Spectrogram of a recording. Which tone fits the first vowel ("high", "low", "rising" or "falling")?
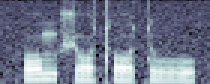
high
